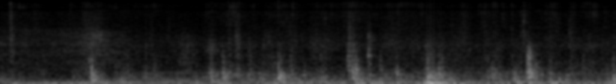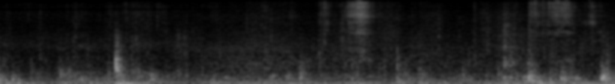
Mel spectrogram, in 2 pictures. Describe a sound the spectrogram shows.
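A crowd murmurs quietly in a room.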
